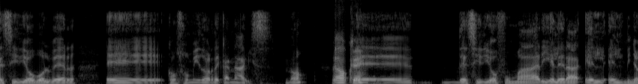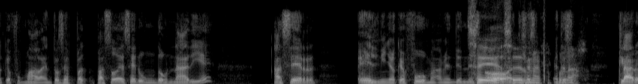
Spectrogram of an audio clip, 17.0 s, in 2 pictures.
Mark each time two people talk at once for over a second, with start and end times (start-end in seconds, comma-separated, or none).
14.7-16.2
